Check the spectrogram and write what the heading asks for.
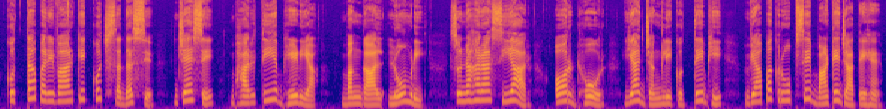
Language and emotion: Hindi, neutral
